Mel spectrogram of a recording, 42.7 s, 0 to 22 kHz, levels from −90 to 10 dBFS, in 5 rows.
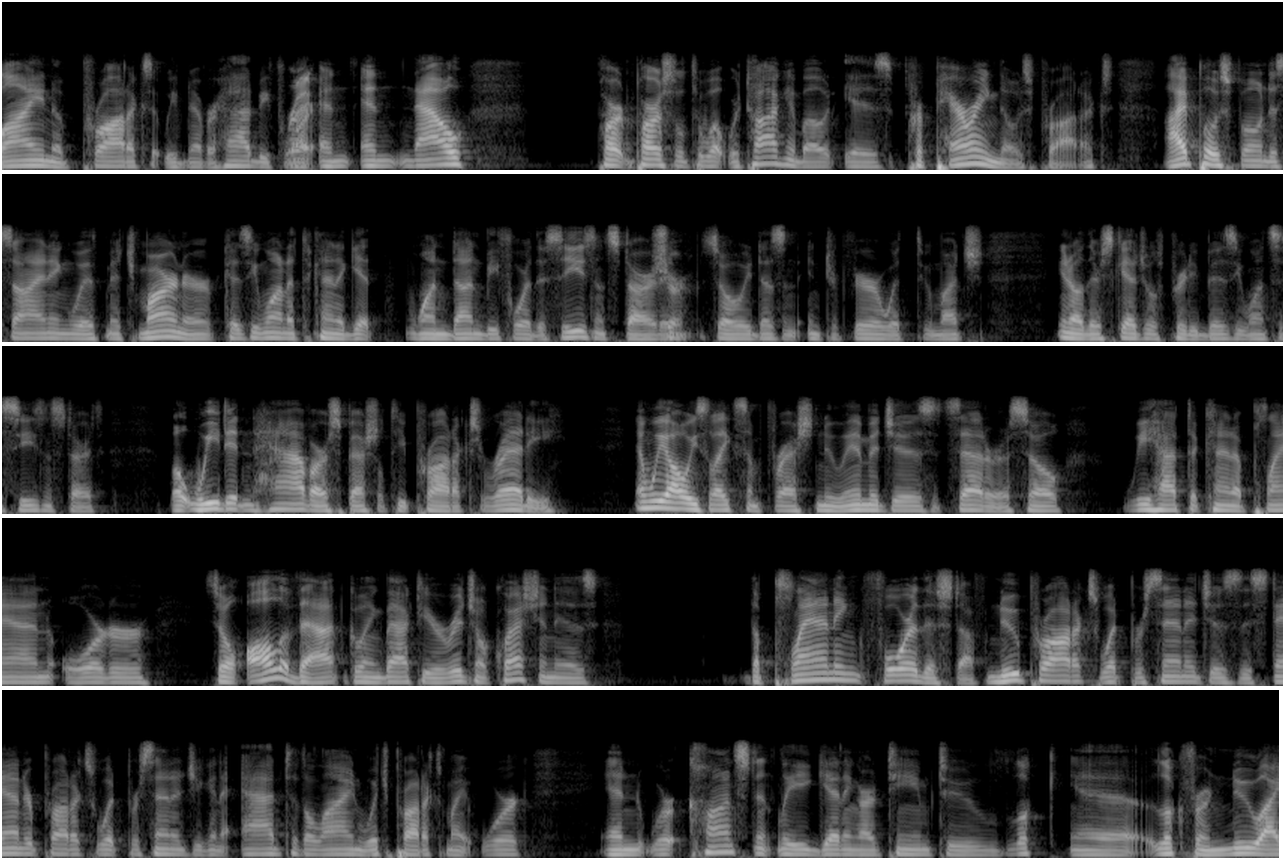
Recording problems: high frequencies cut off; noticeable; nothing above 5.5 kHz
abrupt cut into speech; at the start and the end

